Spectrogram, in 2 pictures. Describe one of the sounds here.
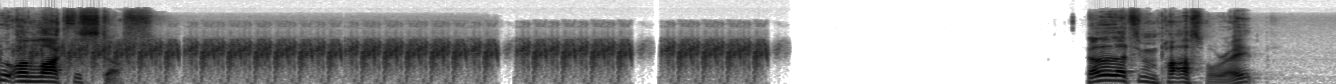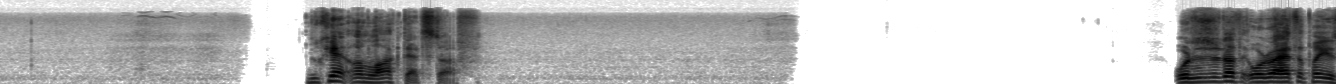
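A young man talks with animation, close to a microphone, in short bursts.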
